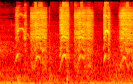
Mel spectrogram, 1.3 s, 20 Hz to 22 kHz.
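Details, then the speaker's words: Aipas M1 Pro e-bike, stopped and pushed up and down with forks locked out: short high chirping squeaks about every quarter second; drivetrain doubted, fork or fenders suspected but not confirmed. "when I get here, I get off the bike and I just kind of push it up and down, you can hear the squeak."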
